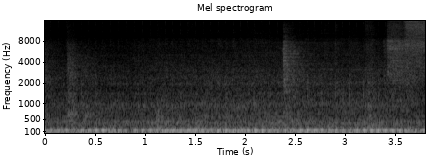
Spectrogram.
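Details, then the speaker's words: XRide motorcycle that was hard to start on the electric starter, after battery replacement and checking wiring; non-original regulator/rectifier found faulty: now electric-starts and idles with steady low even hum, no knocks. "nah ini sudah bisa dilakukan starter tentunya setelah kita lakukan pergantian aki dan memeriksa bagian komponen-komponen terkait"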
